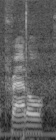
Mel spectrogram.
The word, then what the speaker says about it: prattle: and a noun uh prattle also has the first syllable accented uh the verb to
